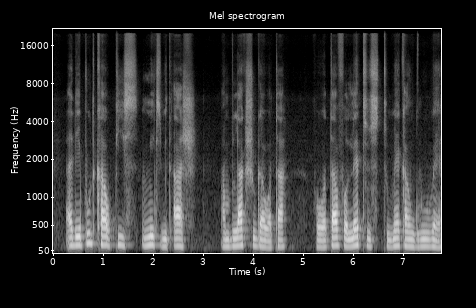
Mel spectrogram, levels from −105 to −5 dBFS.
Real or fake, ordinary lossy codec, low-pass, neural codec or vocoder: fake; none; none; autoencoder, 48 kHz, 128 numbers a frame, DAC-VAE, trained on Japanese speech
